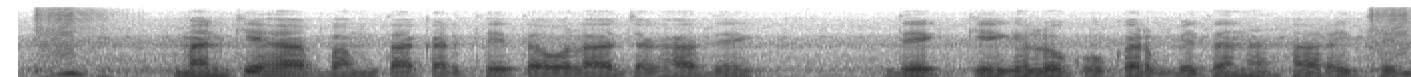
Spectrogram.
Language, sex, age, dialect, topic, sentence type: Chhattisgarhi, male, 18-24, Eastern, banking, statement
